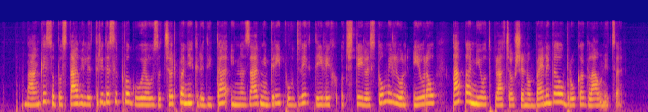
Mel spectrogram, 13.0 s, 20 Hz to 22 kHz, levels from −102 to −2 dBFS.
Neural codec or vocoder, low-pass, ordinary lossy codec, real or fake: codec, 24 kHz, 3 kbps, HILCodec; 10.8 kHz; none; fake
